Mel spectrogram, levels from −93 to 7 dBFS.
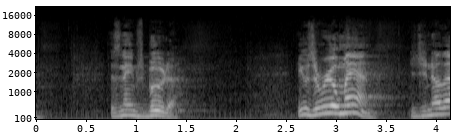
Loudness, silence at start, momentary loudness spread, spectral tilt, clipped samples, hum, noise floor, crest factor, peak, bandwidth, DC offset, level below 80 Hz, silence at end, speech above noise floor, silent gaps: -29 LUFS; 0 s; 21 LU; -5.5 dB/octave; under 0.1%; none; -63 dBFS; 20 dB; -12 dBFS; 13.5 kHz; under 0.1%; -66 dBFS; 0 s; 34 dB; none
